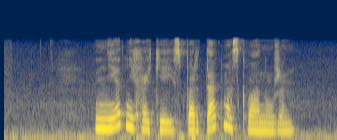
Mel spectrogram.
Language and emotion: Russian, neutral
